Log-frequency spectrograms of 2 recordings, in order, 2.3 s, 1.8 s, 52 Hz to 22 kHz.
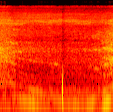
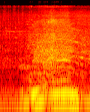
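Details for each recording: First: Mercedes E350 V6 CDI diesel with high DPF soot/ash readings unchanged after cleaning, revved: loud rushing air hiss swelling with revs, spray deflected away; boost leak. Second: Mercedes E350 V6 CDI diesel with high DPF soot/ash readings, after refitting a crushed part that wasn't sealing and was letting air in: smooth even rev rise and fall, no hiss or puffing, no air escaping; sounds much better, normal revving.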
